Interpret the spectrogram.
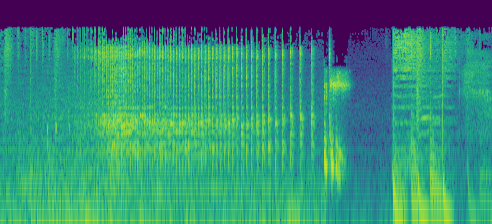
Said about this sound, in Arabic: يلا نشوف دولاب الحظ ايش الحرف اللي راح يعطيك اياه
